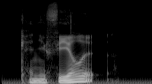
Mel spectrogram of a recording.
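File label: Male, India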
